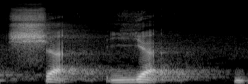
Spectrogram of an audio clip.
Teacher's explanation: di tengah-tengah lidah dan tengah-tengah langit-langit atas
